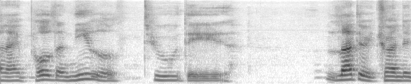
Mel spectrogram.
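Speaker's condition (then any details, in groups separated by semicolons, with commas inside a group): ALS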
